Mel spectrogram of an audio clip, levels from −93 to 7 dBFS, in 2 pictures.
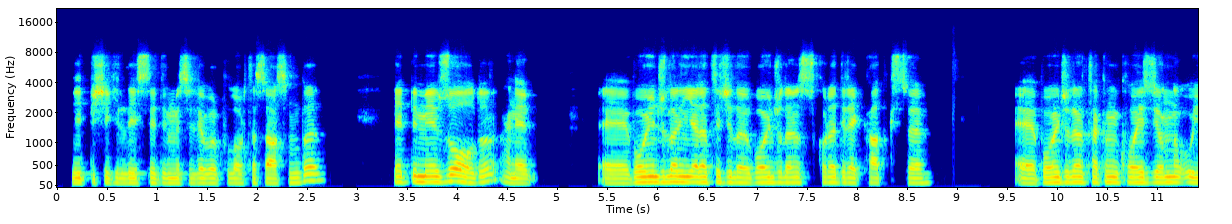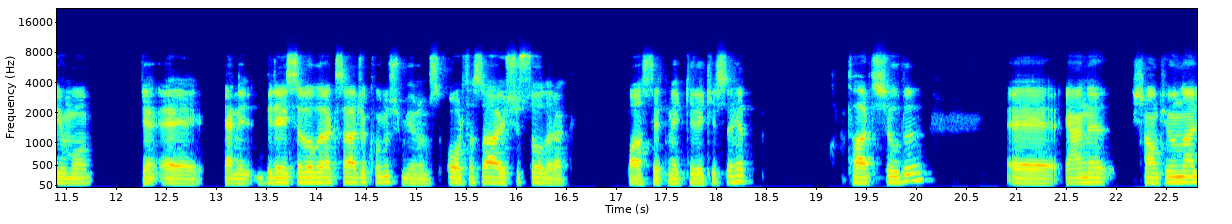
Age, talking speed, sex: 20-39, 115 wpm, male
